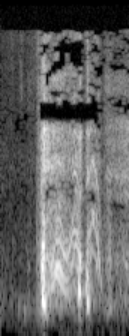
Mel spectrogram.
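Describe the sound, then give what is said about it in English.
A short burst of coughing from someone near the end of a cough, with a few rough, throaty bursts run together over about a second before it trails off. “Just getting over a little bit of a cough right on the tail end of it.”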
